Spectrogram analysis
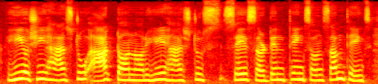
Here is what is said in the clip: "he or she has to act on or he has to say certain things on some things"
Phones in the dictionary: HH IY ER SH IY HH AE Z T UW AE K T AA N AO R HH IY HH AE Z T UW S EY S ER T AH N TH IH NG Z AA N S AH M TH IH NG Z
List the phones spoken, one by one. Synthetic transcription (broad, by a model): HH IY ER SH IY HH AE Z T UW AE K T AA N AO R HH IY HH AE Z T UW S EY S ER T AH N T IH NG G AA N S AH M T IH NG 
